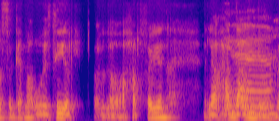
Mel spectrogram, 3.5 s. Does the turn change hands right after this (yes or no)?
no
